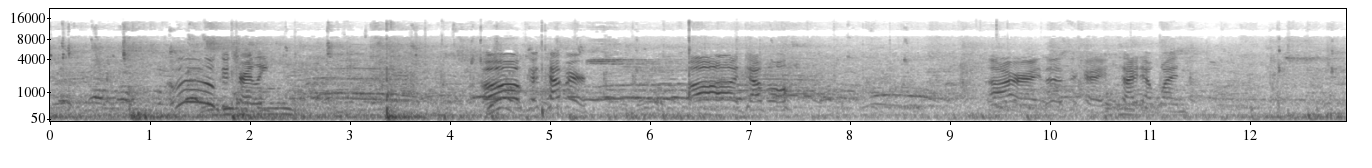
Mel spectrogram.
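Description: Young men shout and cheer in a large echoing gym.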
